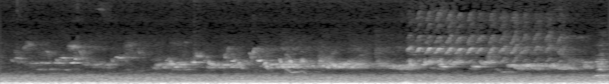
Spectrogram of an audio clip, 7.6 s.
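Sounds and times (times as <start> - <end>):
bird song: 0.0 - 7.6.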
